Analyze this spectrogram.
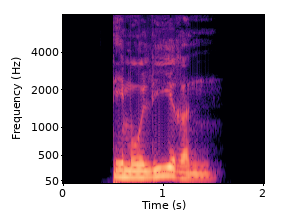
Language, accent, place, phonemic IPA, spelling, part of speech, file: German, Germany, Berlin, /demoˈliːʁən/, demolieren, verb, De-demolieren.ogg
- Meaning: 1. to demolish, destroy, tear down 2. to tear down a dilapidated building, specifically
